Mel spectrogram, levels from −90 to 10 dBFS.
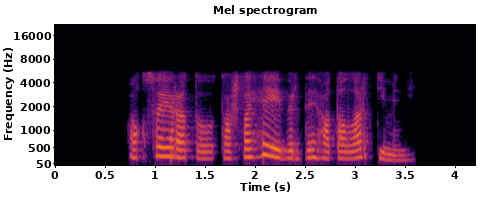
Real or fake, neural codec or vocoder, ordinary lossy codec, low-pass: real; none; Opus, 16 kbps; 5.4 kHz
